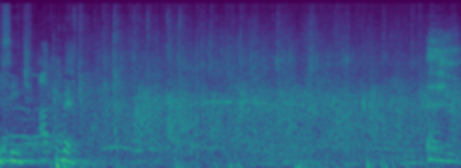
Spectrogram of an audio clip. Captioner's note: audience applauds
